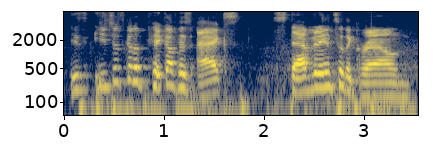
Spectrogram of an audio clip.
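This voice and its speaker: A man's voice: high-pitched, big pitch swings, moderate pace, a bit bright, slight background noise. A man playing a tabletop game, casually narrating what his character does. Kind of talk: casual chat narrating own character's actions.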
